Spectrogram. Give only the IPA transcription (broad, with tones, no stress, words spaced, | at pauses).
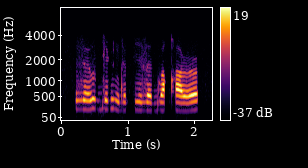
zʏ˨˩˦v ɡi˨˩˦ɖndʏ˩ ki˩zɘ˩ɡu˩ qʰə˞˨˩˦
